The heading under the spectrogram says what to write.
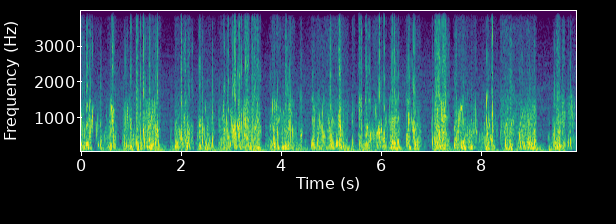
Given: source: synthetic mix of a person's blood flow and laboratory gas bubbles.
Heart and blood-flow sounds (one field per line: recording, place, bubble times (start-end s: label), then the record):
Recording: Doppler ultrasound of blood flow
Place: precordium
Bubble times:
0.00-0.43 s: bubbles
0.53-0.73 s: bubbles
0.84-1.61 s: bubbles
1.86-2.27 s: bubbles
2.34-3.63 s: bubbles
3.72-4.29 s: bubbles
4.37-4.46 s: bubbles
4.58-5.35 s: bubbles
5.41-5.50 s: bubbles
5.54-6.42 s: bubbles
6.46-6.83 s: bubbles
7.00-7.41 s: bubbles
7.45-9.13 s: bubbles
9.44-9.90 s: bubbles
From the record:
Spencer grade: 4 (maximum detectable bubble signal sounding continuously throughout systole and diastole of every cardiac period, and overriding the amplitude of the normal cardiac signals)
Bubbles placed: anywhere in the cardiac cycle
